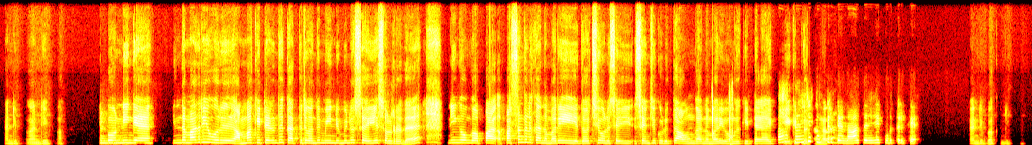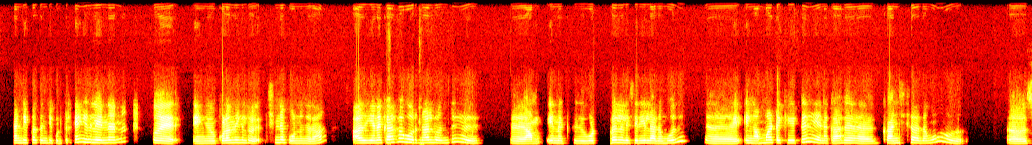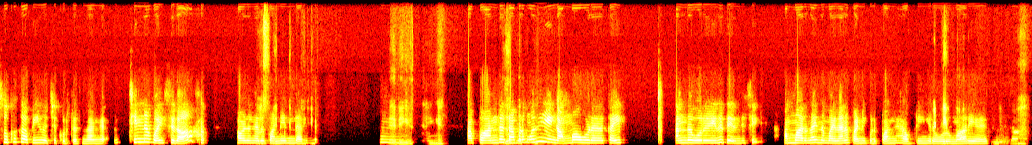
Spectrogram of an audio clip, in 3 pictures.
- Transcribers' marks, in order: static; distorted speech; other noise; laughing while speaking: "அவளுங்க அத பண்ணியிருந்தாளுங்க"; tsk; unintelligible speech; other background noise
- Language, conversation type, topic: Tamil, podcast, அம்மா சமைத்த ரெசிபிகளில் ஒன்றை மட்டும் நீங்கள் மீண்டும் சமைக்க வேண்டுமென்றால், எதைத் தேர்வு செய்வீர்கள்?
